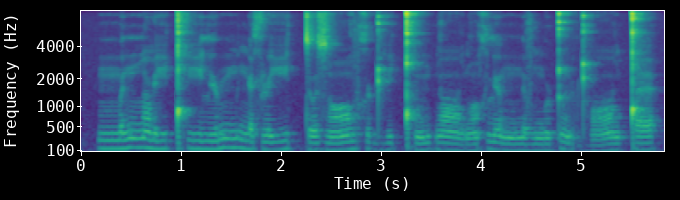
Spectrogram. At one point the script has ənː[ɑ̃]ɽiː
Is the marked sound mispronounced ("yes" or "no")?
no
